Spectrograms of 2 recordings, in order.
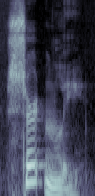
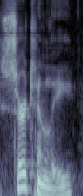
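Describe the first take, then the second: First: The T is a stop, not released. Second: The T is fully pronounced and released. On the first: The speaker calls it right. "I make a stop T" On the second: The speaker calls it wrong. "you can pronounce the T and you can say certainly"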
